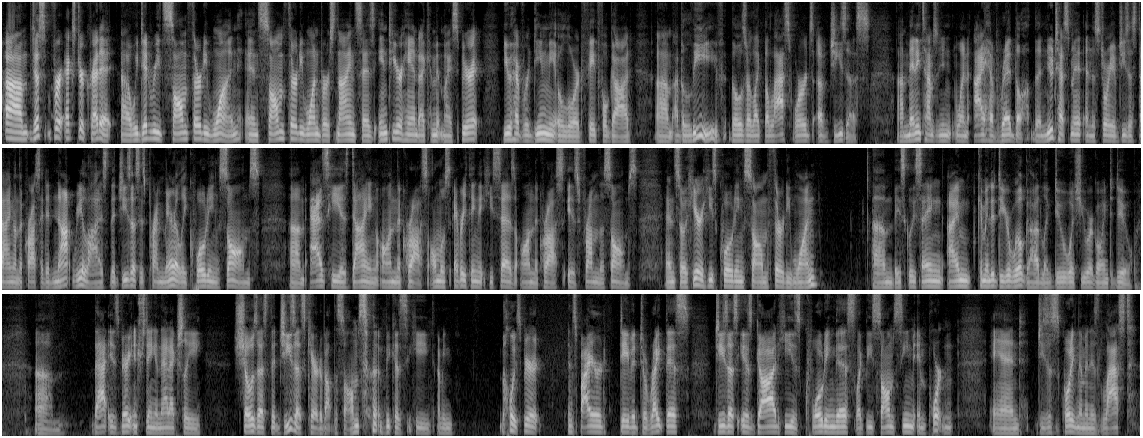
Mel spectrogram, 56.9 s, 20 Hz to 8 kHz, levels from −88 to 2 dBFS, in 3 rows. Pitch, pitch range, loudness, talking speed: 110 Hz, 95-115 Hz, -25 LUFS, 175 wpm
